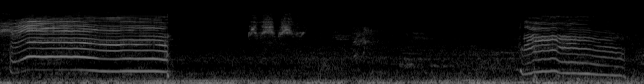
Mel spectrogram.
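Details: Hungry abandoned kitten, one of two shy sisters cared for at a small Moroccan shelter, gives two long, loud, insistent meows with a pause between them filled by faint rustling.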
